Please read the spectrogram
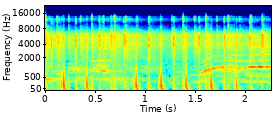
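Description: Lato-lato clacker toys: hard plastic balls on strings knocking together in sharp, uneven clacks, about five a second.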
